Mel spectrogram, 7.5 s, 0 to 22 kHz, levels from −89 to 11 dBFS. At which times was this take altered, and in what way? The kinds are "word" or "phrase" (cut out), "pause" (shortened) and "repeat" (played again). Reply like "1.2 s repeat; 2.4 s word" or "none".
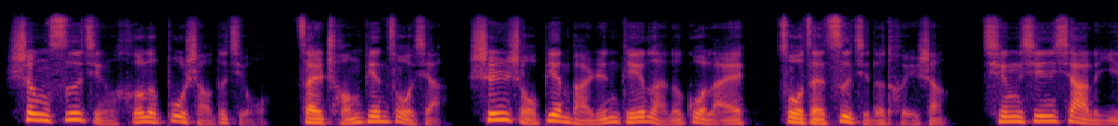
1.9 s pause; 3.1 s pause; 6.5 s pause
